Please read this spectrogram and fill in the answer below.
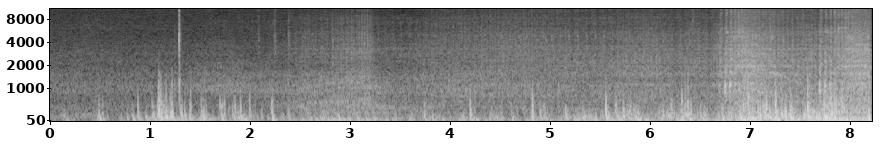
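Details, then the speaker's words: BS6 scooter with uneven cranking chugs at about four per second that never catch; a no-start from a failed in-tank fuel pump motor that no longer supplies petrol, which the owner says comes from running below 1 litre. "ಆ motor ನನ್ನ ಗಾಡಿಯಲ್ಲಿ ಕೆಟ್ಟೋಗ್ಬಿಟ್ಟಿದೆ ಗುರು. ಅದಕ್ಕೆ ಗಾಡಿನೇ start ಆಗ್ತಿಲ್ಲ."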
